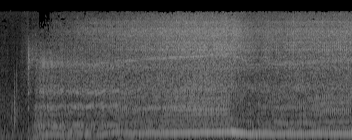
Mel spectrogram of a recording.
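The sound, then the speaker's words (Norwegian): Car engine droning steadily while driving on a potholed road with only the parking lights on; a continuous mid-pitched hum holds throughout, with a brief dip in pitch near the end. “Jeg kjører med bare parklys. Må vekke minst mulig oppmerksomhet.”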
